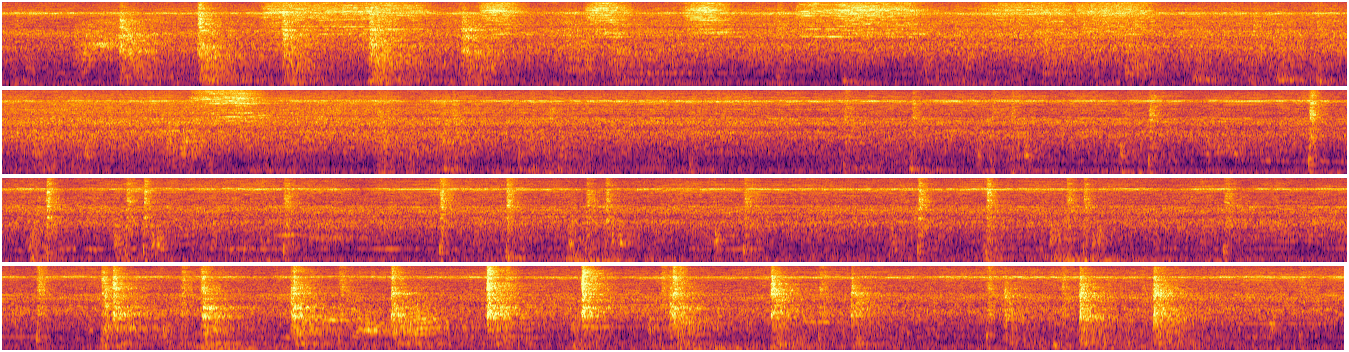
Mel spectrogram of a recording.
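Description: Triangle nylon tea bag packing machine running: a steady motor hum with a thin high whine, overlaid with quick mechanical clicks and clacks from its forming and sealing stroke. The clicking is densest in the first few seconds and again over the last several seconds.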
